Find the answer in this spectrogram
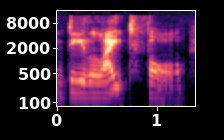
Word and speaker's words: delightful: So here we're going to think more duh, Delightful, because that's our unstressed syllable. Remember those neutral schwas? Delightful. And lightful, more tall, and then full. I'm going to think more dropping back warmer on that L.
